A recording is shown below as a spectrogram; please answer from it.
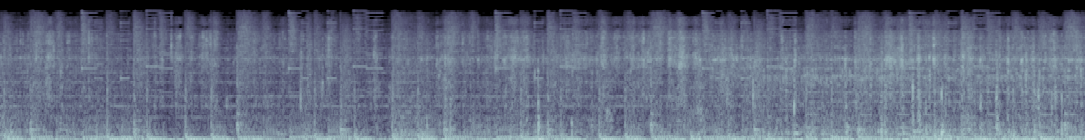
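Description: Mountain bike rattling and knocking over a rough dirt trail, with music playing along.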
